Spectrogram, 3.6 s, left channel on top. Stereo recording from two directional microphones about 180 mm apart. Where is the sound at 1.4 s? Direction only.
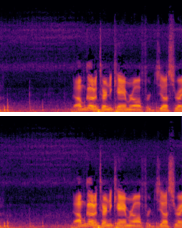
15° left (ahead or behind).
